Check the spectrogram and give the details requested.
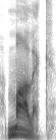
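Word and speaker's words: مَالِك: Some people recite it as Malik, with a long A sound. That means owner. Others recite it as Malik, with a short A sound, which means king.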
